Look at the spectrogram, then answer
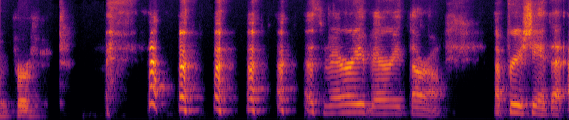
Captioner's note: chuckles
